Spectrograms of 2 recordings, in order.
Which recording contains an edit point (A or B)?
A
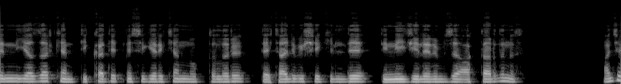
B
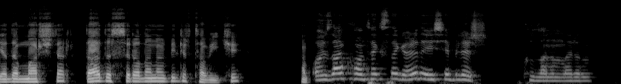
B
